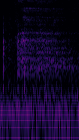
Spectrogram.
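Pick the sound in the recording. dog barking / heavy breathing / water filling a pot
heavy breathing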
